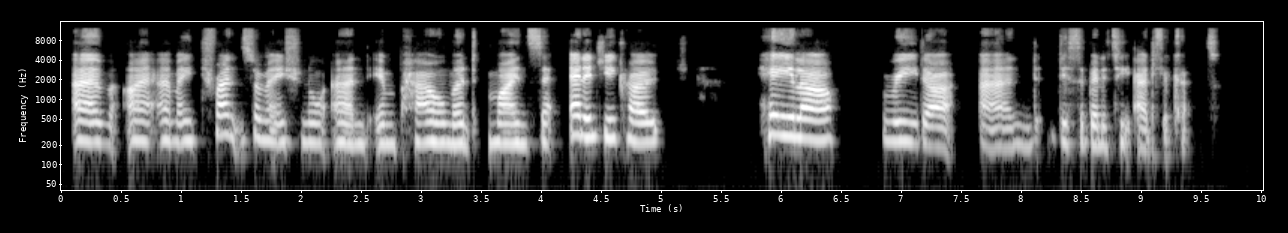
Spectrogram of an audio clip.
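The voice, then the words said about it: British English accent. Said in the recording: “I'm from the UK, if you can't tell by my accent.”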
